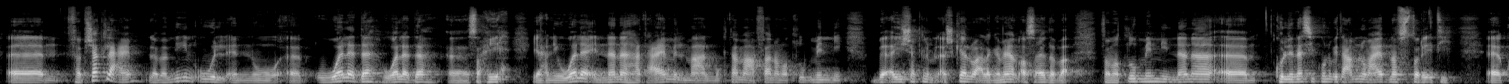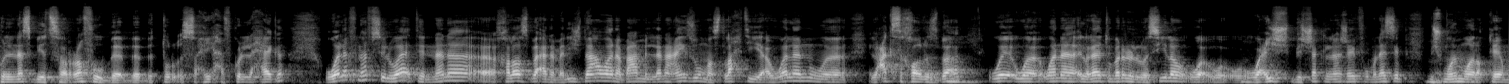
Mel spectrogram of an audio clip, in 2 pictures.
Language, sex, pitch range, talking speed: Arabic, male, 110-145 Hz, 175 wpm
